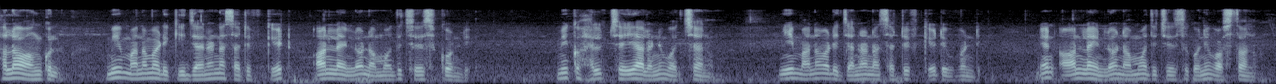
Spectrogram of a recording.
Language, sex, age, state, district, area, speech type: Telugu, male, 18-30, Andhra Pradesh, Nandyal, urban, spontaneous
